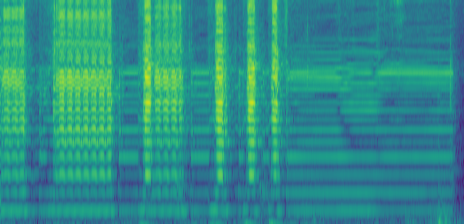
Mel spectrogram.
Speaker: And you can hear the pressure sensitive thing go off when you put too much pressure on. it reduces the pressure and the light comes on here.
